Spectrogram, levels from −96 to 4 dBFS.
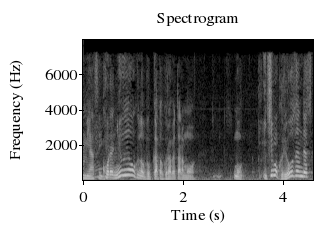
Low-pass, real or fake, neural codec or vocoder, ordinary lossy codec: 7.2 kHz; real; none; MP3, 48 kbps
